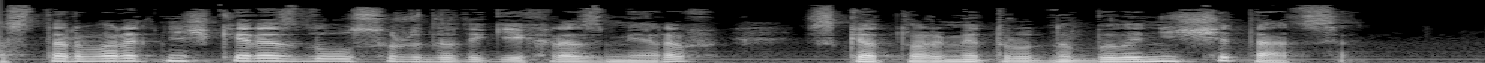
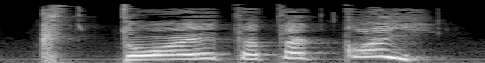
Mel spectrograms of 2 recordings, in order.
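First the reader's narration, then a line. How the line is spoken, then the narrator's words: Sudden shriek. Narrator (Russian): взвизгнул вдруг пастор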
